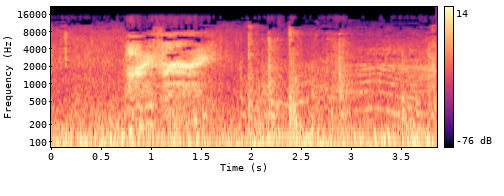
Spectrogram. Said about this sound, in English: Slipping inside and closing the door behind him, he begins to feel his way about the room.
